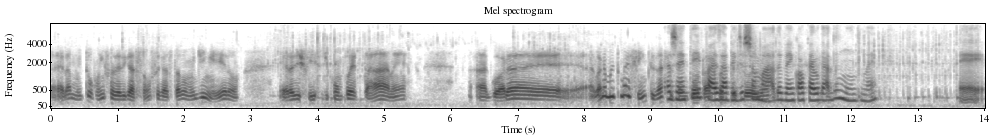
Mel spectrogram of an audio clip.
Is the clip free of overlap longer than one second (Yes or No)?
No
